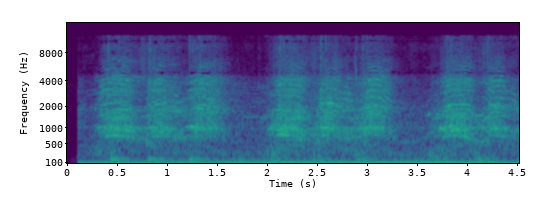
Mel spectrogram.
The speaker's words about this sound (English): All right, that's a group shouting earlier today saying no charter ban. The board is expected to vote on a resolution to ask the state legislature to put a cap on charter schools.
